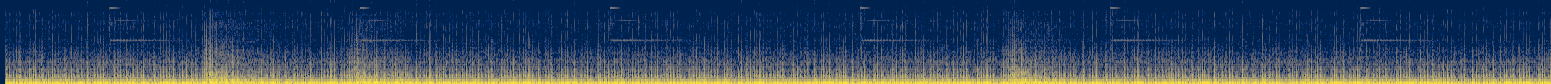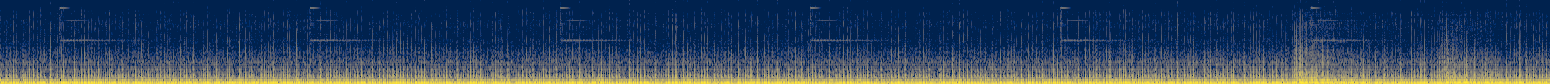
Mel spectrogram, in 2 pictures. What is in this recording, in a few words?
Race Car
